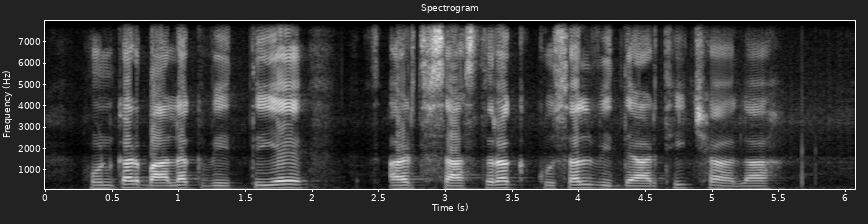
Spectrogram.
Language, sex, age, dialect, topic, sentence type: Maithili, male, 18-24, Southern/Standard, banking, statement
